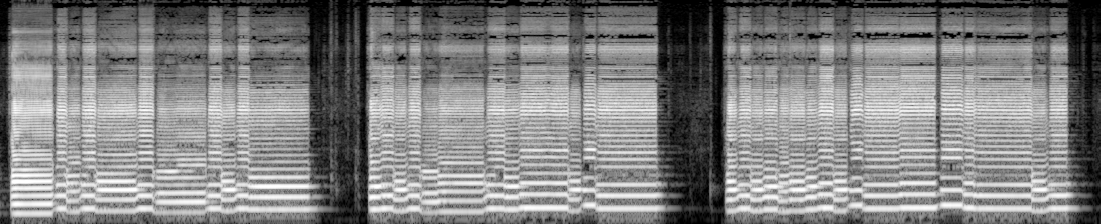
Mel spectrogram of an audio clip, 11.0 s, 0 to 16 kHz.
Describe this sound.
Saxophone 2 - Tenor (unprocessed)
Konk Zooben low tenor saxophone melody.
